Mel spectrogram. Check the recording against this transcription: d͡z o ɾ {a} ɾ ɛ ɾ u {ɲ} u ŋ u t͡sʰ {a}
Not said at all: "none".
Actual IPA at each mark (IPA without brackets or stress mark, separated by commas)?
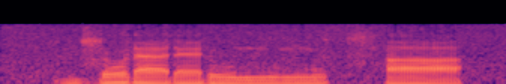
æ, ɲ, a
